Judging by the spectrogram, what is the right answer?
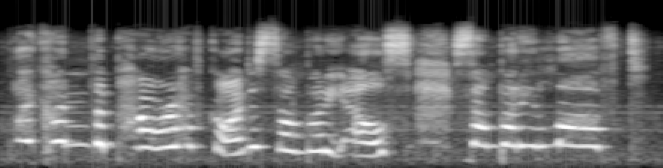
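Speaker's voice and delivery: high, tearful plea. A narrator's reading. Heroine lamenting her unwanted power, tearful. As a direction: let the tears break through. Heroine crying about being hated.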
